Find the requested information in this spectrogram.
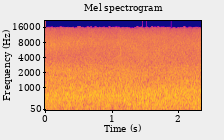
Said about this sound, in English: Kilt Rock is a cliff waterfall, comes off the cliffs on the top of the Totternish Ridge, and it's one of the biggest waterfalls in Europe. I think it's the biggest one in Scotland. It's massive.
